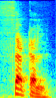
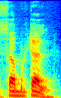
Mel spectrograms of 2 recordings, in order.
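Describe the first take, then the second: First: No b sound is heard before the t. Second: A b sound is heard before the t. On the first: The speaker calls it right. "बी silence है" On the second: The speaker calls it wrong. "हाँ नहीं"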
